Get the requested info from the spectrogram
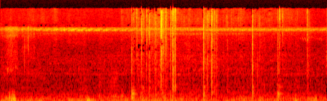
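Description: An insect trills steadily at a high pitch in the field, over a low rumble of wind, with a few sharp clicks scattered throughout.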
